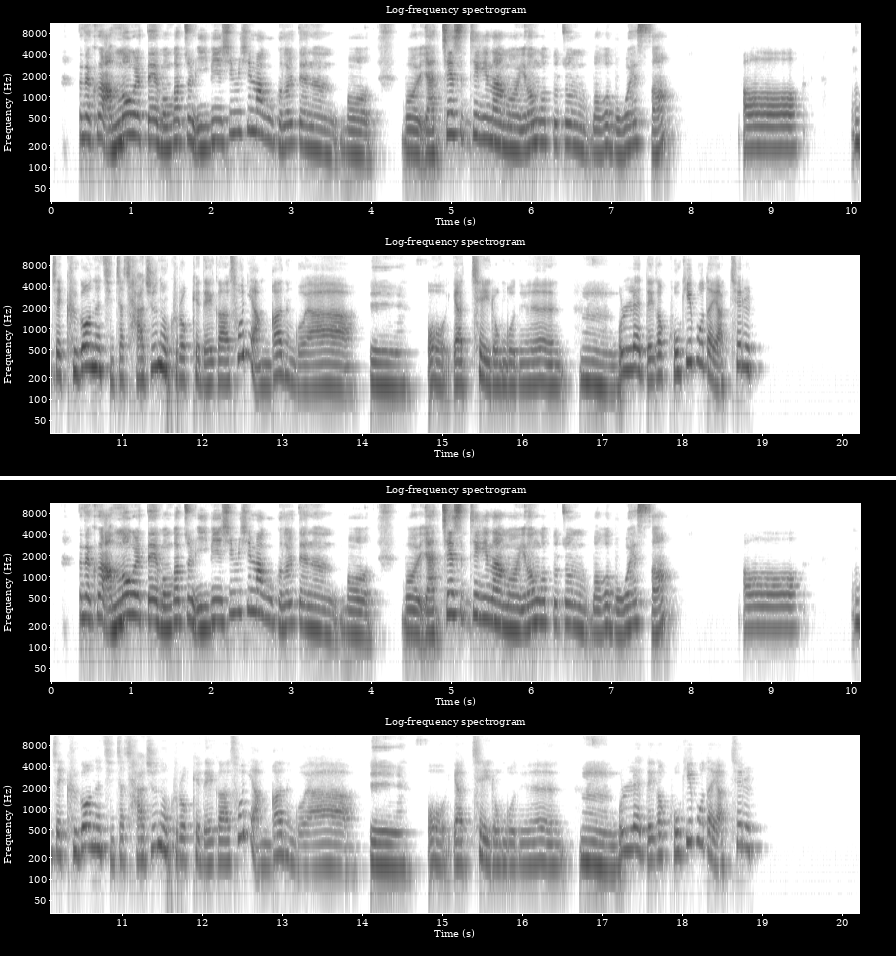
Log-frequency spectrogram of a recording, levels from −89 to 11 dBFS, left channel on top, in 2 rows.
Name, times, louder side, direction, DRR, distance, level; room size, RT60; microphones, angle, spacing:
voice 1, 0.3-7.7 14.1-14.6 16.7-17.2, right 1 dB, 5° right, 0.4 m, -29 dB
voice 2, 8.6-9.3 10.0-13.9 14.8-16.6 17.2-18.8, left 5 dB, 80° left, 0.4 m, -31 dB
4.6 x 3.0 x 2.9 m
head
